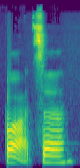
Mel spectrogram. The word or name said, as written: bo2zi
